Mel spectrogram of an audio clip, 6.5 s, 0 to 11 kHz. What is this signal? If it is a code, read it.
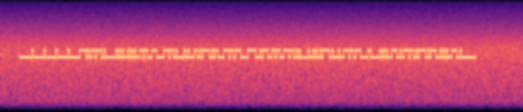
RTTY (50 baud, 450 Hz shift), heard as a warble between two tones, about 2150 Hz centre, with radio static. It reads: YYLM KUEB MTZL XJEQ MVYN EZYN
